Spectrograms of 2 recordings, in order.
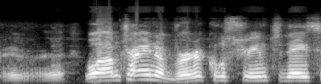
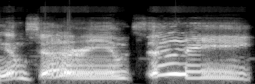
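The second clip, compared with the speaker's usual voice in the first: high, drawn-out mock sobbing sorry; hammed-up apology; 10 semitones higher than usual. Streamer begging Peter's forgiveness, in a high mock cry. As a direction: overplay the tearful apology. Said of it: "And I'm like".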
